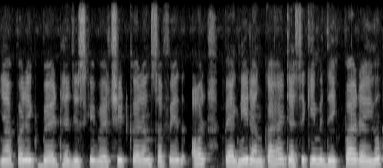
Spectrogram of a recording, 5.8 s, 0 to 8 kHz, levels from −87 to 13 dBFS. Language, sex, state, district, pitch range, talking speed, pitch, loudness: Hindi, female, Bihar, Katihar, 210-230 Hz, 250 wpm, 220 Hz, -14 LUFS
